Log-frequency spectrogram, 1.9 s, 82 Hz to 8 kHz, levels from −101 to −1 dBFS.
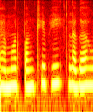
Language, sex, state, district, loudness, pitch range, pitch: Hindi, female, Jharkhand, Palamu, -15 LUFS, 235-265 Hz, 245 Hz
